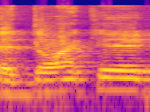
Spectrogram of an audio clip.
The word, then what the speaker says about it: Darkon: So my name is Darken, and I pronounce like D-A-R-K-O-N. It's supposed to pronounce like Darkon, but I pronounce it like a Darken, just like the pronounce the dragon, a Darken.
